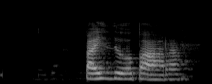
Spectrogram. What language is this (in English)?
Icelandic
